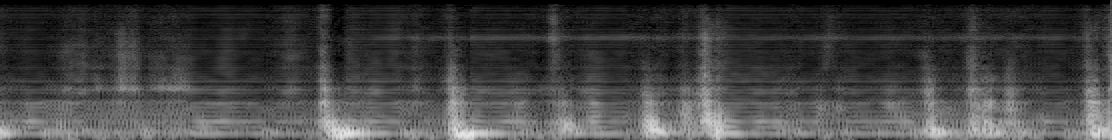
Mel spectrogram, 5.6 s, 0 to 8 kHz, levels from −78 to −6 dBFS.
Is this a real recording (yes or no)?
no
